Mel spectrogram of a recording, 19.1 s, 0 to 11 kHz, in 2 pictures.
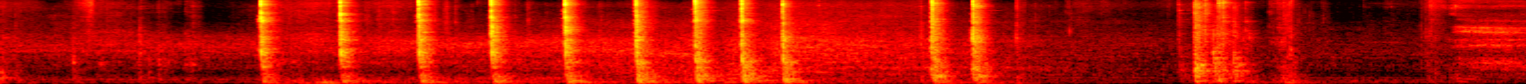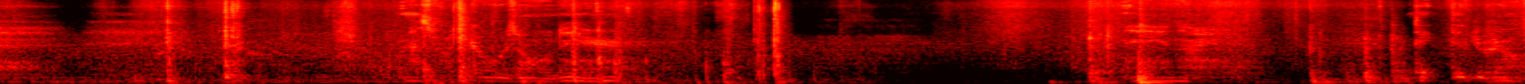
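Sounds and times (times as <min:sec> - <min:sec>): hammer tapping on hinge: 0:01.6 - 0:05.1, 0:05.8 - 0:06.4.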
